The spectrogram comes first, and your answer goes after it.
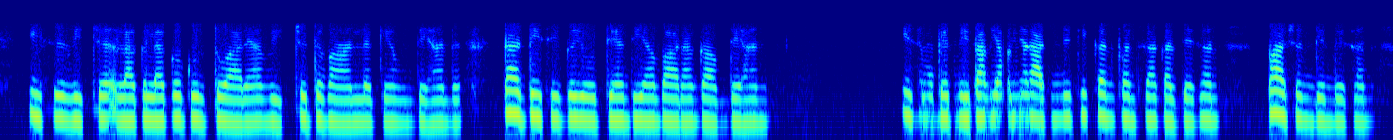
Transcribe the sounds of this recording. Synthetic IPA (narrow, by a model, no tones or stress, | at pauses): ɪsʋɪt͡ʃələɡələɡɡʊɾd̪ʊaːɾãːʋɪt͡ʃd̪əʋaːnləɡeːɦʊ̃nd̪eːɦənt̪aːɖiːsɪ̃ːɡəjoːd̪jãːd̪ɪjãːbaːɾãːɡəmd̪eːɦən | ɪsmukeːt̪miːt̪ãːkiːapniːjãːɾaːd͡ʒniːt̪iːkənpʰənsãːkəɾd̪eːsən | b̥ʱaːʃənd̪ɪ̃nd̪eːsən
